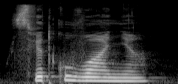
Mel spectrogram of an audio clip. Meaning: verbal noun of святкува́ти impf (svjatkuváty): celebration
- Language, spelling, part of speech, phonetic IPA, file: Ukrainian, святкування, noun, [sʲʋʲɐtkʊˈʋanʲːɐ], Uk-святкування.ogg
